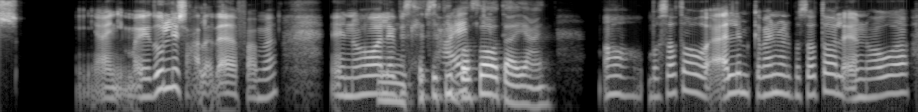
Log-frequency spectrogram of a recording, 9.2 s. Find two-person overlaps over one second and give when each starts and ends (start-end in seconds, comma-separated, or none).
3.8-5.1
